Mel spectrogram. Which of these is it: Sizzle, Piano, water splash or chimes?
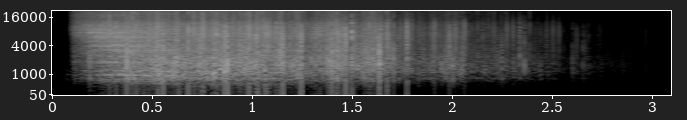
Sizzle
